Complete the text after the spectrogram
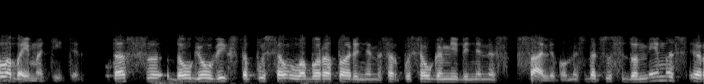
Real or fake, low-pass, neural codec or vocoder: real; 7.2 kHz; none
